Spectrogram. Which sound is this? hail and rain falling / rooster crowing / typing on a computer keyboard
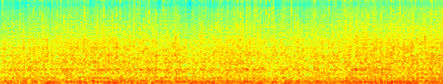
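hail and rain falling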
